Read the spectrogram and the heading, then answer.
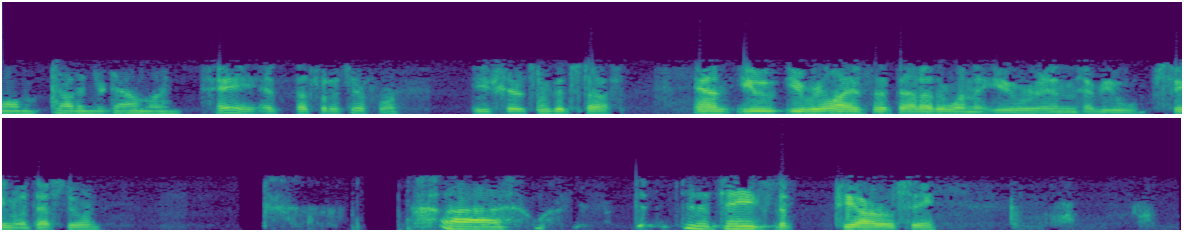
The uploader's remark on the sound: Conference call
